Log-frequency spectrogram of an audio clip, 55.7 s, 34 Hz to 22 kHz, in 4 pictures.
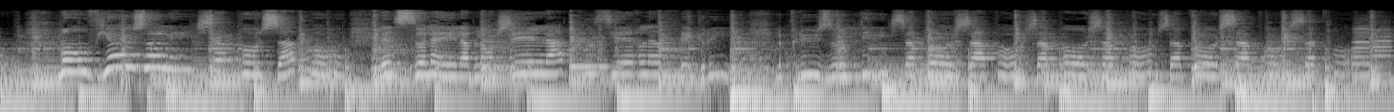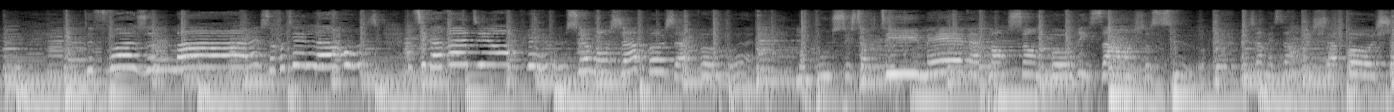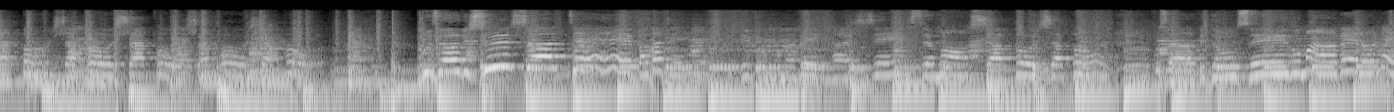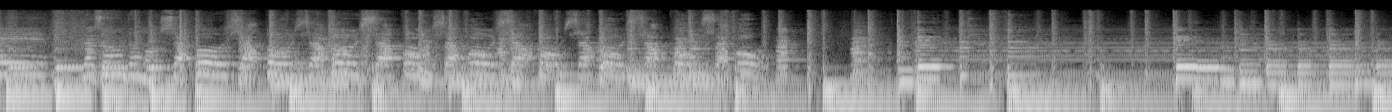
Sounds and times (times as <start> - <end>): Music: 0.0 - 55.7.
